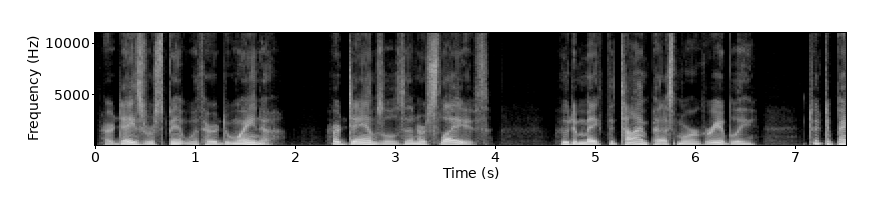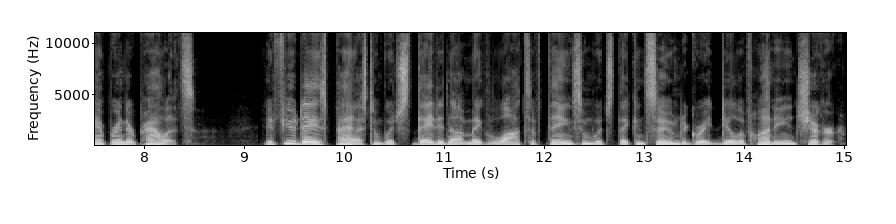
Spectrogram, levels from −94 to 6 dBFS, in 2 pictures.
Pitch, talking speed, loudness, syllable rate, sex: 150 Hz, 195 wpm, -17 LUFS, 5.2 syllables/s, male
